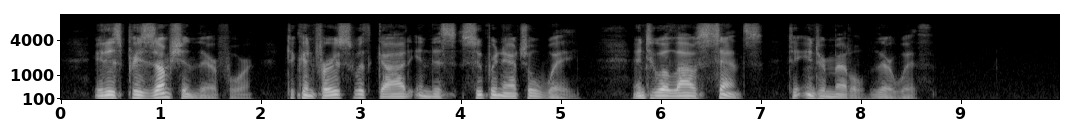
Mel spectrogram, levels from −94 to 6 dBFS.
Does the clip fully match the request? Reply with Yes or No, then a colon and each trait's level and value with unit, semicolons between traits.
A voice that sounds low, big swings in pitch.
Yes: low, 100 Hz; wide, 6.0 semitones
